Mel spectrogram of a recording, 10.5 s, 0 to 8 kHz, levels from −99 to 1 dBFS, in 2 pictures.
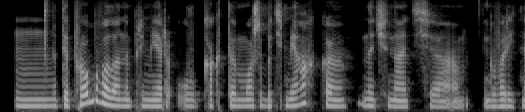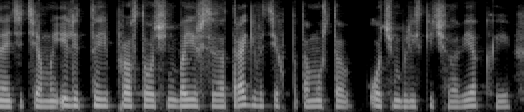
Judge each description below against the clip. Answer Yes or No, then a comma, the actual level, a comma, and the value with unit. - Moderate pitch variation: No, narrow, 1.4 semitones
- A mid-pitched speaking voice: Yes, medium, 170 Hz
